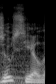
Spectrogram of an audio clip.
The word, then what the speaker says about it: Zosiel: Now, this name phonetically is Zosiel. That's what it says, Zosiel.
